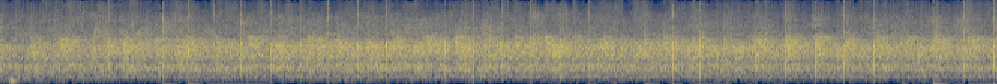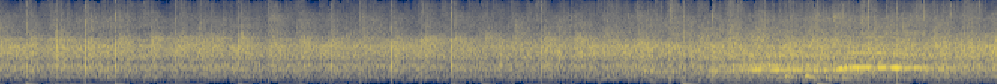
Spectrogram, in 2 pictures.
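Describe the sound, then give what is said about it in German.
Sustained audience applause, a dense steady clatter of many hands clapping for the full stretch, swelling slightly louder near the end, with a faint cheer or whistle rising above it. “Ich finde, jetzt könnten Sie mal einen Applaus geben.”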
